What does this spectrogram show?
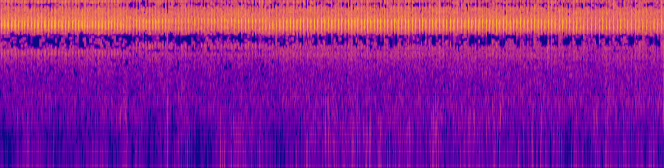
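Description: A cicada sings a steady, high-pitched electric buzz that drones on without a break.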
